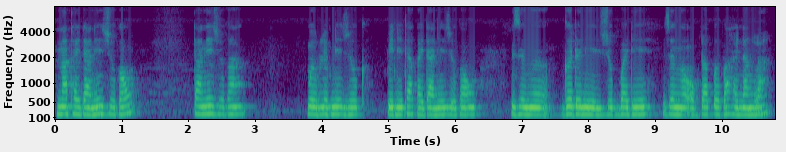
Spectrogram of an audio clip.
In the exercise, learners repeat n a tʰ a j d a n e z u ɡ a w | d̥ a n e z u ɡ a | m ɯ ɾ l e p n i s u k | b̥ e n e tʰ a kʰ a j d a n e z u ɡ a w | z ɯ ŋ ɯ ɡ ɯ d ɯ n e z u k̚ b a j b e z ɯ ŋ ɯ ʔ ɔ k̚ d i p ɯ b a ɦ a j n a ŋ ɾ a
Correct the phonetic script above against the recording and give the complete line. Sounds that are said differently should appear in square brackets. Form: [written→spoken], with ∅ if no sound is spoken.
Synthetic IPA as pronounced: n a tʰ a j d a n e z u ɡ a w | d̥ a n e z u ɡ a | m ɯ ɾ l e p n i [s→z] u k | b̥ e n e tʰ a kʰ a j d a n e z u ɡ a w | z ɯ ŋ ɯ ɡ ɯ d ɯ n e z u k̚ b a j [b→d] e z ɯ ŋ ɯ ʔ ɔ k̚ d [i→a] p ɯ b a ɦ a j n a ŋ [ɾ→l] a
